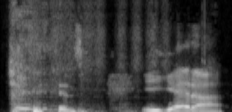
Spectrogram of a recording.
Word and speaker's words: Higuera: I just realized things about the area that like people pronounce things wrong, like intentionally, like the main drag of San Luis Obispo is called Higuera Street, and it's Higuera.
